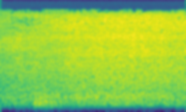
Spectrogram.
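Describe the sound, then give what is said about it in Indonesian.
Steady wash of ocean surf rolling onto a shore, a broad continuous roar with a slight swell partway through, even in loudness, with no voices. “Mungkin kehidupan lo saat ini terasa setenang ombak-ombak yang gue lihat sekarang.”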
